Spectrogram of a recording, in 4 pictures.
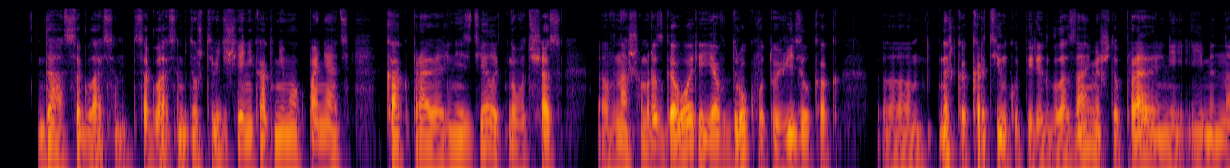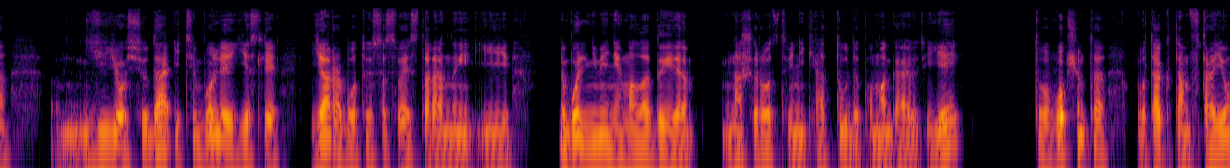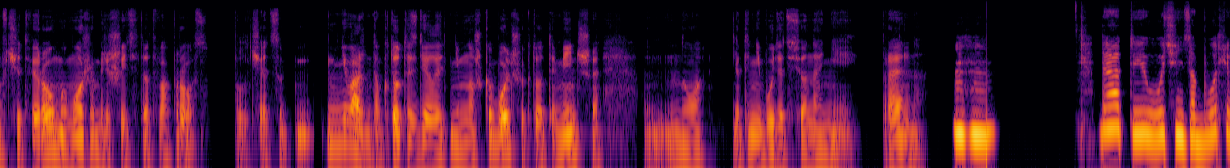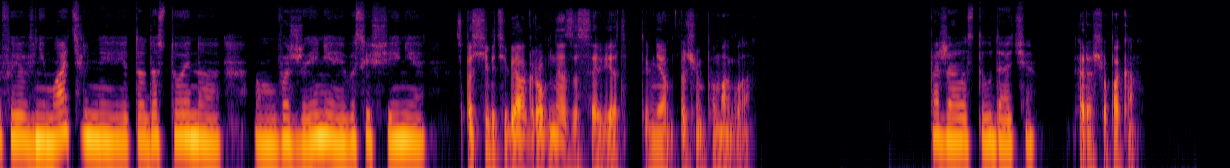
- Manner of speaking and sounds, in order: tapping
- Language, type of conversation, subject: Russian, advice, Как справляться с уходом за пожилым родственником, если неизвестно, как долго это продлится?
